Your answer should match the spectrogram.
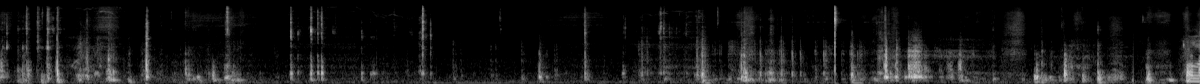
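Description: Plastic wiring-harness connectors clicking and rattling as they are handled and plugged together, making a run of irregular sharp clicks and light knocks.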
